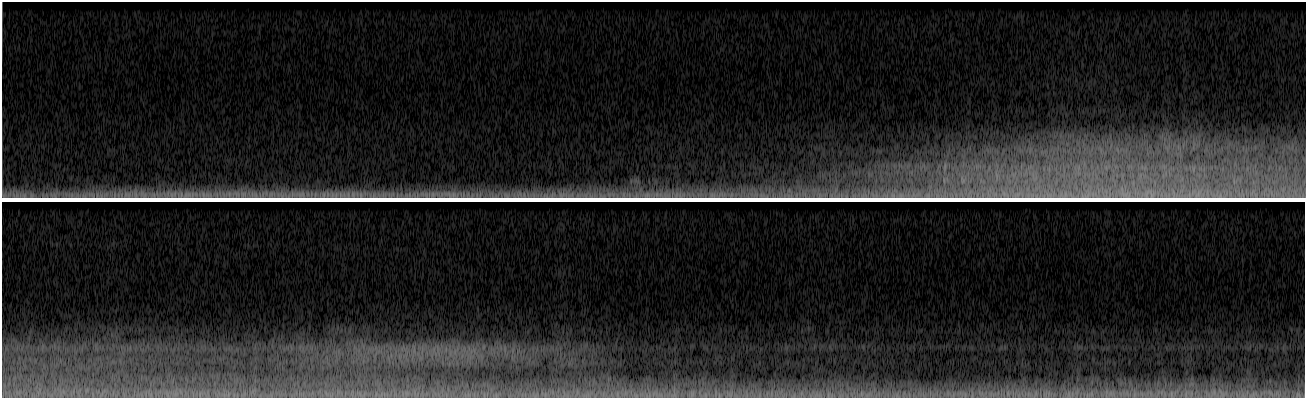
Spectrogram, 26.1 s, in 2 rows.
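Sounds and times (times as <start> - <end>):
passenger train passing: 5.5 - 26.0.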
